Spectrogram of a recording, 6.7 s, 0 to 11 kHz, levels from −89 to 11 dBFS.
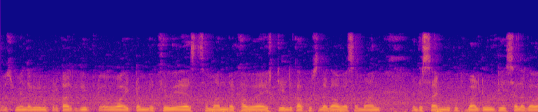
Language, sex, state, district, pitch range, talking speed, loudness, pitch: Hindi, male, Rajasthan, Bikaner, 135-140 Hz, 275 wpm, -15 LUFS, 135 Hz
